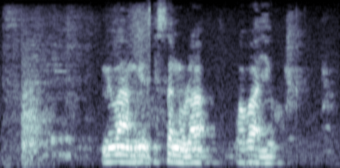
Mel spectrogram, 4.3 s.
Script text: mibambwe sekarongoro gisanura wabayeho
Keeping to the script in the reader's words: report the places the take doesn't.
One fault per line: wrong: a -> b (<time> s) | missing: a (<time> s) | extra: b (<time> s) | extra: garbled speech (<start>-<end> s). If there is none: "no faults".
missing: sekarongoro (1.8 s)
